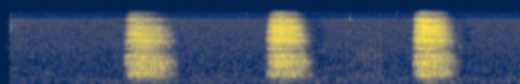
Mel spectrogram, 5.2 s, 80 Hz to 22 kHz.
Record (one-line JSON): {"exhalation_length": "5.2 s", "exhalation_amplitude": 8265, "exhalation_signal_mean_std_ratio": 0.38, "survey_phase": "beta (2021-08-13 to 2022-03-07)", "age": "45-64", "gender": "Male", "wearing_mask": "No", "symptom_none": true, "smoker_status": "Never smoked", "respiratory_condition_asthma": false, "respiratory_condition_other": false, "recruitment_source": "REACT", "submission_delay": "1 day", "covid_test_result": "Negative", "covid_test_method": "RT-qPCR", "influenza_a_test_result": "Negative", "influenza_b_test_result": "Negative"}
